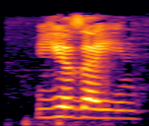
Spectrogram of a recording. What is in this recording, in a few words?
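"йӧзаин" Komi, female; audio dict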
